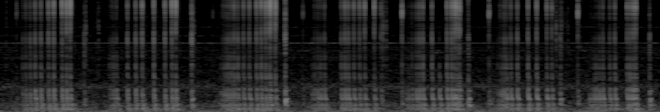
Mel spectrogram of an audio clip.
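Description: Long red acrylic nails tap rapidly on the top and sides of a white plastic screw cap on a white plastic bottle standing in a fridge door shelf. The result is a dense run of dry, clicky taps with a slight creaky, scratchy texture, each tap dying away almost instantly.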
